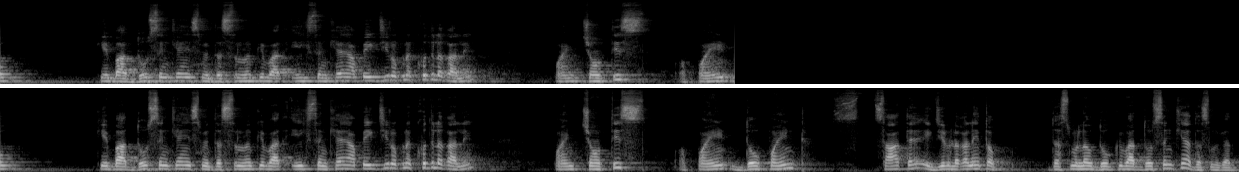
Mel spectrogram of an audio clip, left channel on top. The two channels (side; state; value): left; drops out; at 7.4 s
